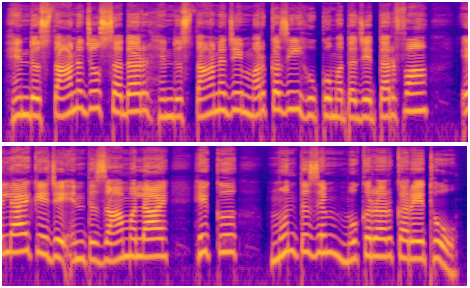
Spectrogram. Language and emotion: Sindhi, neutral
